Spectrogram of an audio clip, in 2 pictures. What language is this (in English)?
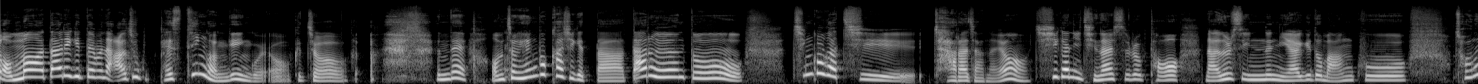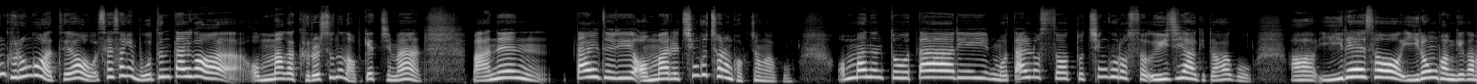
Korean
